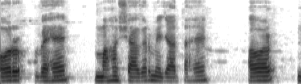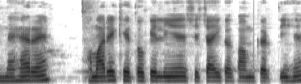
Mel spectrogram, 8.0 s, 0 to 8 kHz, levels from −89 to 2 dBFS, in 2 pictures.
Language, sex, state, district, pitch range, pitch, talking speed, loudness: Hindi, male, Uttar Pradesh, Muzaffarnagar, 135-150 Hz, 140 Hz, 125 wpm, -17 LUFS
